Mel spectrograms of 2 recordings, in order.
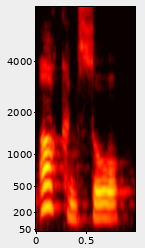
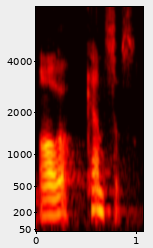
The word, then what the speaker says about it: Arkansas: Kansas sued to prevent Colorado from diverting the waters of the Arkansas River, or if you read it phonetically, it would be Arkansas River.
